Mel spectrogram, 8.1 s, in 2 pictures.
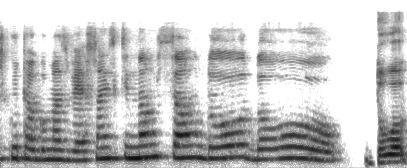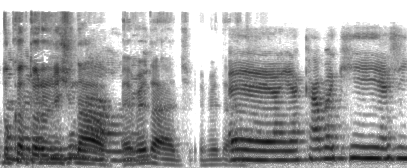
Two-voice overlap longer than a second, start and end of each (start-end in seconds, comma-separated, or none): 4.1-5.6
